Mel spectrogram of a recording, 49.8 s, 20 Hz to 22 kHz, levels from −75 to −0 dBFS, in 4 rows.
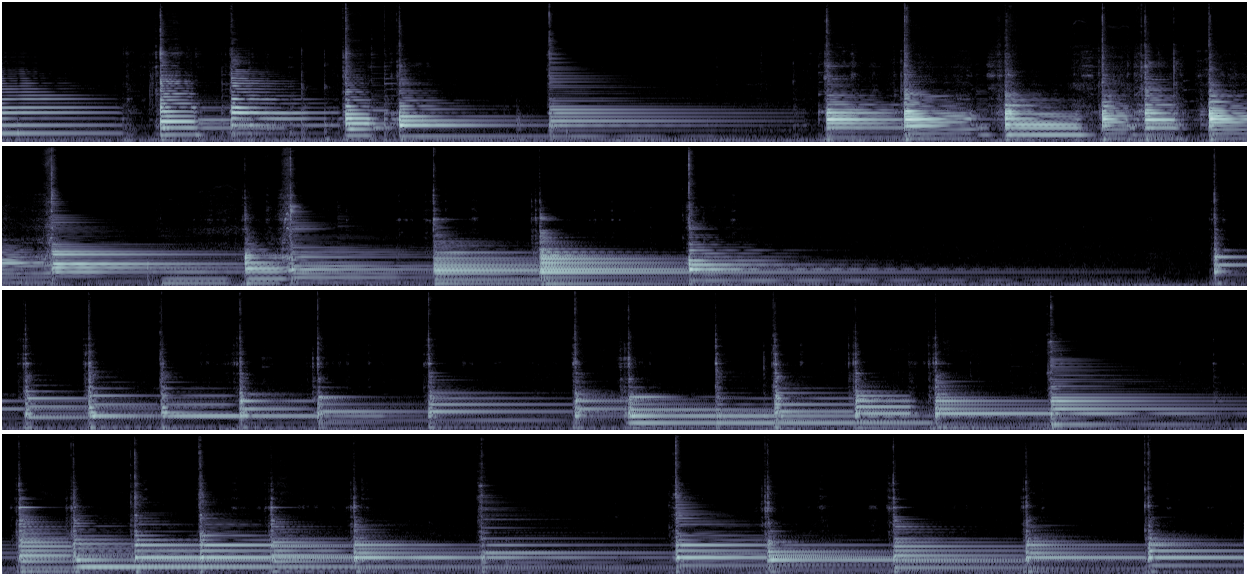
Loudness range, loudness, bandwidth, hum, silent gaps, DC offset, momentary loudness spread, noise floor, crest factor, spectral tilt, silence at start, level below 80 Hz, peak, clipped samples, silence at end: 10 LU; -26 LUFS; over 20 kHz; none; none; under 0.1%; 18 LU; -51 dBFS; 24 dB; -6 dB/octave; 0 s; -48 dBFS; -2 dBFS; under 0.1%; 0 s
